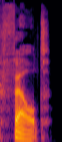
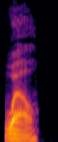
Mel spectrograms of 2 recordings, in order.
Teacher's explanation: dark L's come before a consonant so like felt or at the end of a word so like well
